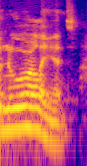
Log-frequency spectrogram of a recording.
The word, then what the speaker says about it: New Orleans: as a kid, and if you can properly pronounce New Orleans for me. You got it. So New Orleans, that's it.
